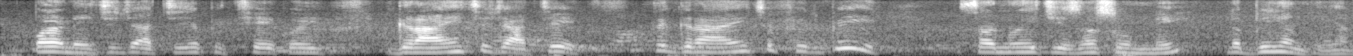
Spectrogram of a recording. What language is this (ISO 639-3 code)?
doi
